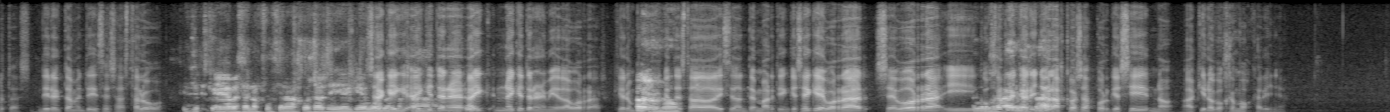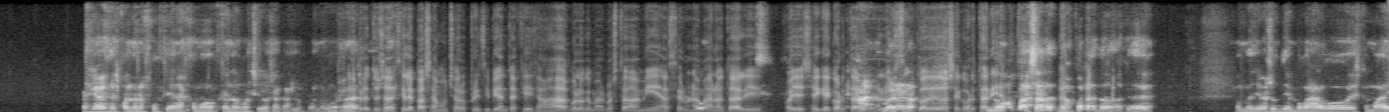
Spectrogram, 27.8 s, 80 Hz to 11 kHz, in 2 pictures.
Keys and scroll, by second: 0.3 s, 2.6 typing, 5.0-6.4 typing, 7.6 s, 9.5-10.9 typing, 12.8 s, 14.2-15.9 typing, 22.8 4, 24.0 4.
